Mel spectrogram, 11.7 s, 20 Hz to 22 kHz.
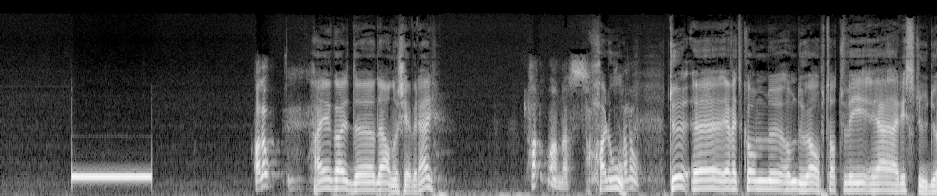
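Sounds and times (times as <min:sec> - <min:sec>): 
outgoing phone call ringing tone on the line: 0:00.9 - 0:01.9
speech: 0:03.2 - 0:05.6, 0:06.6 - 0:11.7.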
